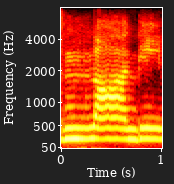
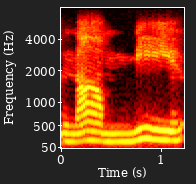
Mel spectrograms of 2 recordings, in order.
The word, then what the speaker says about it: Nani: It's Nani, not Nami, Earl.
